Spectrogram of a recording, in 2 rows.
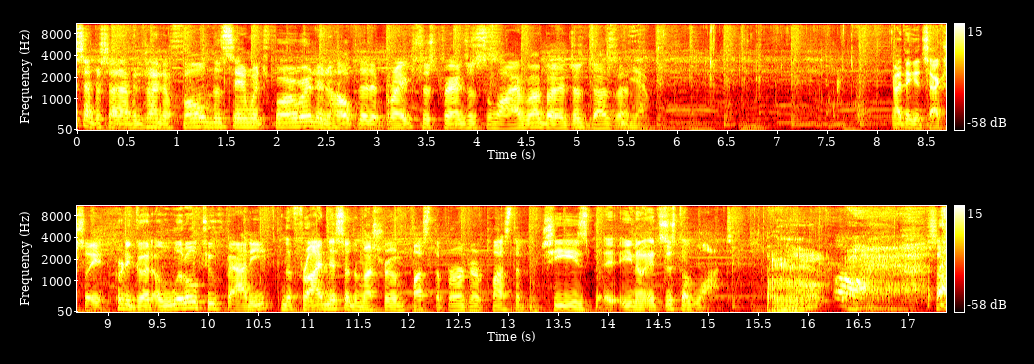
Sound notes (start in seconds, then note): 15.4 burping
